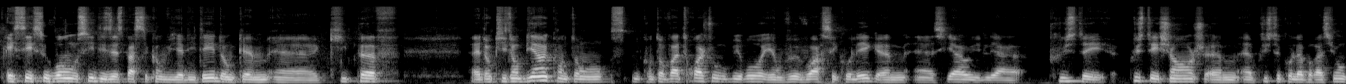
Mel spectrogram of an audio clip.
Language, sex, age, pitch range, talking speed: French, male, 40-59, 110-140 Hz, 215 wpm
